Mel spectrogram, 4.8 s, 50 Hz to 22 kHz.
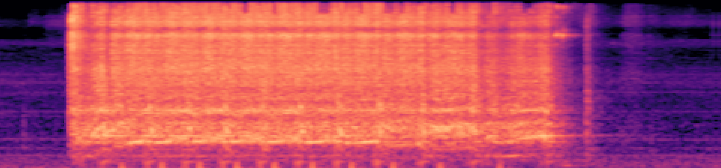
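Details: Dixon ZTR zero-turn, 16 hp Briggs & Stratton; cranks evenly at about three compressions a second for three seconds with no hang-up after valve adjustment (intake and exhaust were far out of spec, causing compression issue and hang-up); battery also weak.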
